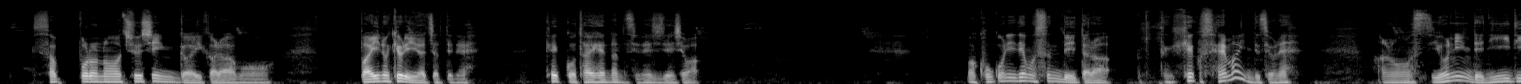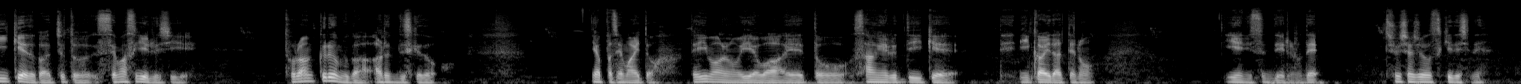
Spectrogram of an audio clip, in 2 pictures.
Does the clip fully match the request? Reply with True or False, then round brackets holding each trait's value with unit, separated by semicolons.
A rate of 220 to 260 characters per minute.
True (255 characters per minute)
